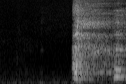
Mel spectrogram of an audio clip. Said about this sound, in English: I feel really bad about coughing,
